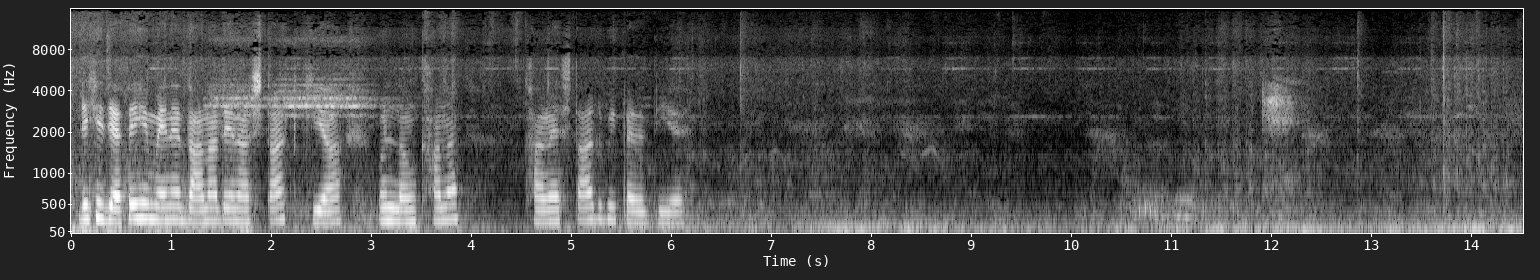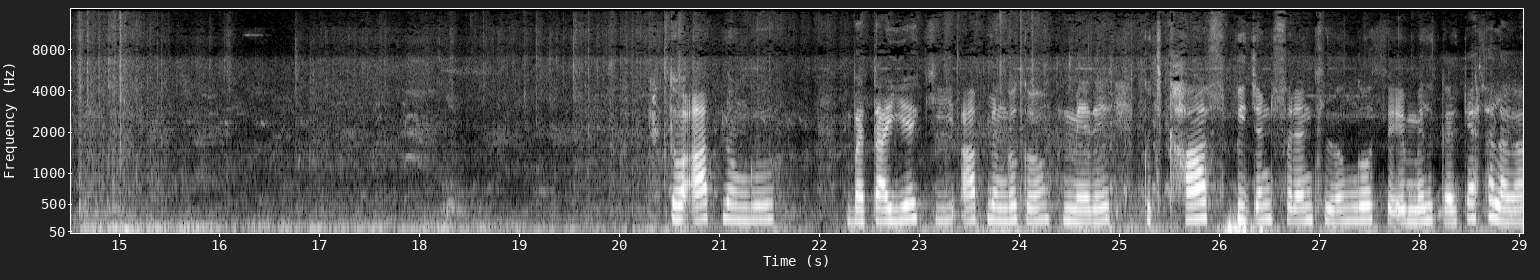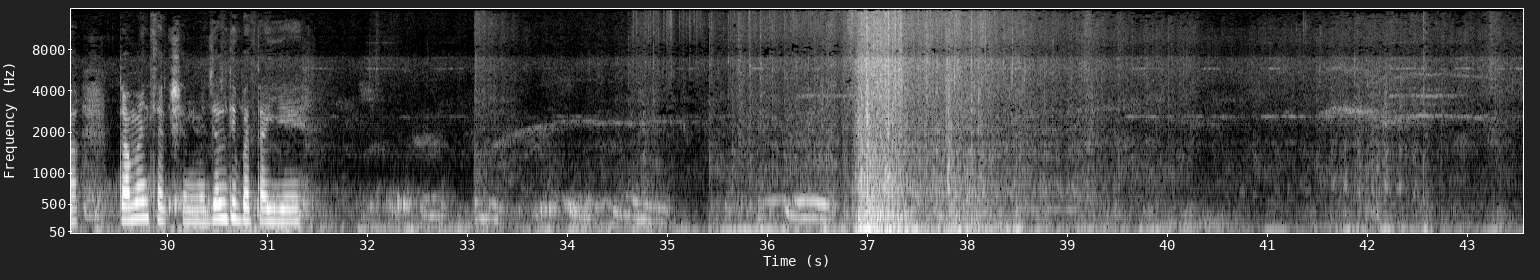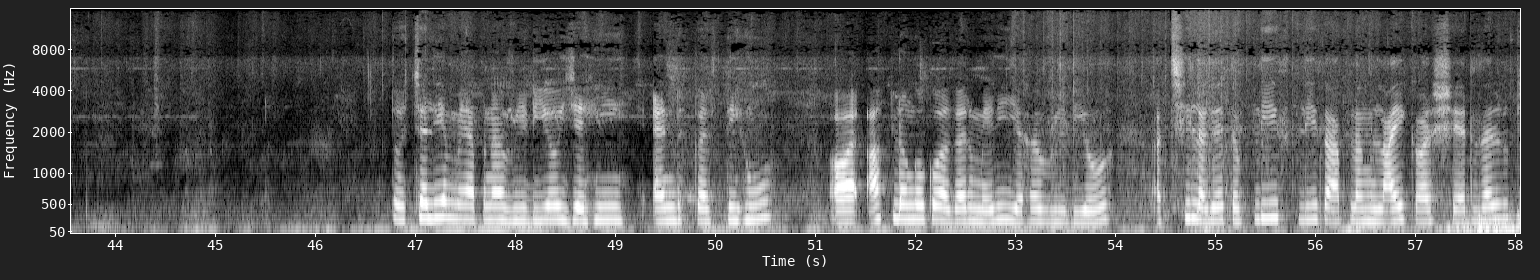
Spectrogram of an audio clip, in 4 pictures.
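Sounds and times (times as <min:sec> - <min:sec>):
pigeons cooing: 0:10.4 - 0:12.2, 0:32.0 - 0:37.3.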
